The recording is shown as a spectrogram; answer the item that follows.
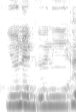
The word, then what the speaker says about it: Yonaguni: Yo Gunny by Bad Bunny. – Good. – Did I say that right? – Yonaguni.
